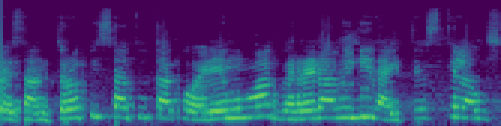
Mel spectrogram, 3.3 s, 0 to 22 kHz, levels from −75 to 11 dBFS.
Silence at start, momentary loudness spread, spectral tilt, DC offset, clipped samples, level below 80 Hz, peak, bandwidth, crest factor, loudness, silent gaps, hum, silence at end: 0 s; 5 LU; -5 dB/octave; under 0.1%; under 0.1%; -60 dBFS; 0 dBFS; 16 kHz; 14 dB; -14 LUFS; none; none; 0.05 s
